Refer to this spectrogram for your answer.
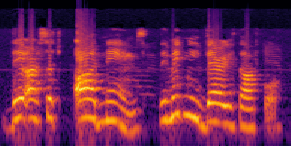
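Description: A woman's voice: moderate pace, darkish tone, dull audio, lightly acted. A woman voicing an anxious, suspicious little female mouse in a storybook reading. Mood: alarmed. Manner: high exclamations, anxious questioning.

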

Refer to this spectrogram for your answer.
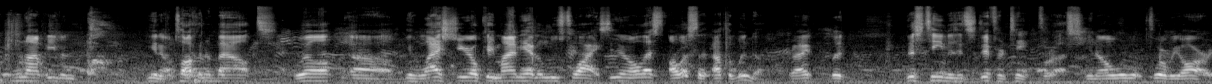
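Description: A middle-aged man, a head football coach at a postgame press conference, talking in halting, restarting sentences with many repeats. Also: fairly high pitch, poor audio. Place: concrete-walled stadium corridor. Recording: crowd chatter behind. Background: crowd noise.

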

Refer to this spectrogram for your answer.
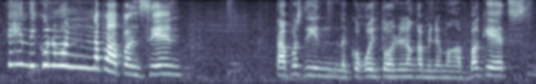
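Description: A guest actress from the Philippines chats casually, telling stories animatedly, acting out people's quoted lines and mixing Tagalog with English. Her voice is fairly high at a moderate pace, with slight background noise.

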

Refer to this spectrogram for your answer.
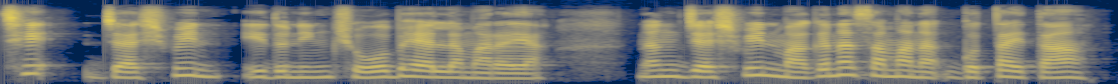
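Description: Woman voicing a caring young sister-in-law, gently teasing, mid-range voice. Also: mid-range voice, a little slow, close to an everyday voice. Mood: reassuring. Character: kind young sister-in-law, warm-hearted.

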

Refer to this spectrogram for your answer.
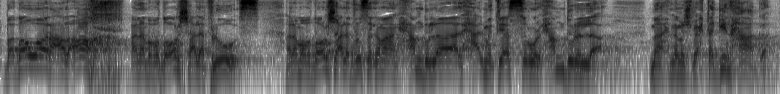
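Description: A man's voice: high-pitched, racing. A man making an impassioned, repetitive plea in a live interview. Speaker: interviewee, brother of a singer.

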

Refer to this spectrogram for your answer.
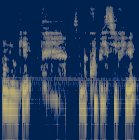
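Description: Husky-voiced woman telling a personal story. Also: mid-range voice, little pitch movement, a little fast. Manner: chatty and self-mocking, with frequent laughs and soft whispered asides; restless, repeating questions and restarting phrases. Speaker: vlogger. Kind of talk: casual personal storytelling to camera.

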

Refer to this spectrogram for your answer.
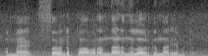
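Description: A man, dropping English words into his speech. It is recorded on a walk outdoors, with clear noise behind him. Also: on the high side, rapid-fire, darkish tone. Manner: mixes English words into Malayalam. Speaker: vlogger. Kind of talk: casual travel vlog narration. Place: outdoors on a forest walking trail. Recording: noisy outdoor walking recording.

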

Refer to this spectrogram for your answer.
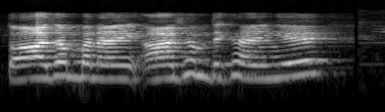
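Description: Woman, middle-aged, high voice, bright tone, casual home vlog, phone held at arm's length. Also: fairly even intonation, moderate pace, muffled recording. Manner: chatty, talks to the camera and addresses viewers as "guys". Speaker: family vlogger. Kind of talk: casual vlog chat to viewers. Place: home living room, indoors.

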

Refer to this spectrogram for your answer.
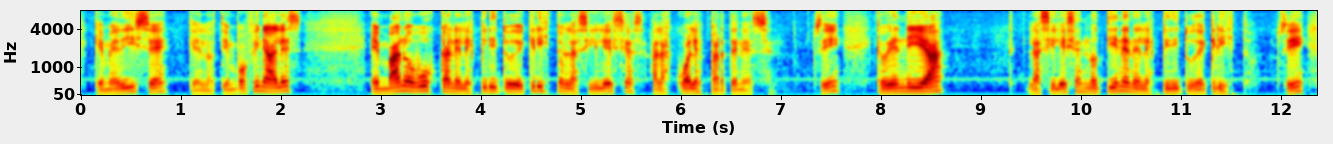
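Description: A man's voice: mid-range voice, clear, resonant tone, dry recording. A man talks through a program on screen in an easygoing tutorial. He keeps checking that the listener is following along. His voice sits in an ordinary middle range, recorded dry and close. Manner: explanatory, often checks in with a quick "¿sí?". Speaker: channel host giving a software tutorial.

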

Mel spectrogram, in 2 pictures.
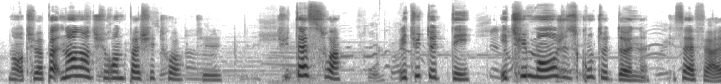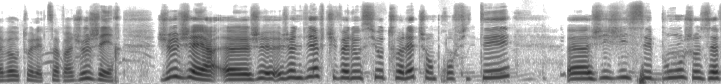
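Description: A woman with a French accent giving casual let's-play commentary, teasing and scolding the characters in her game in an exasperated way. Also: high-pitched. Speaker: gameplay commentator.

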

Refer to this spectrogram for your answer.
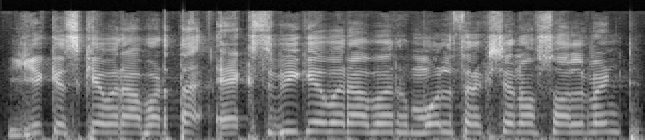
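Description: A man's voice: very high-pitched, level tone, a bit bright, smooth, no echo. A young man teaching chemistry in a live classroom lecture, speaking in a casual, teasing way and drawing out key terms. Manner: casual, teasing students, drawn-out stressed terms. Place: classroom with students.

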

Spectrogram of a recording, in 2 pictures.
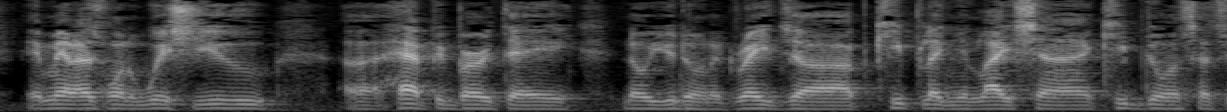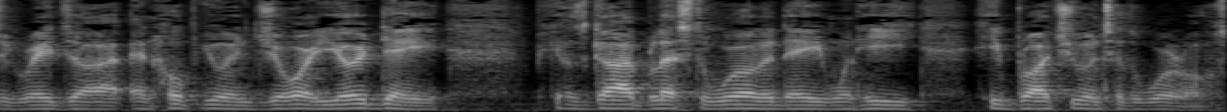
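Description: A man's voice: on the low side, breathy edge. A man giving a heartfelt, faith-minded birthday greeting. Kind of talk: casual recorded birthday greeting.

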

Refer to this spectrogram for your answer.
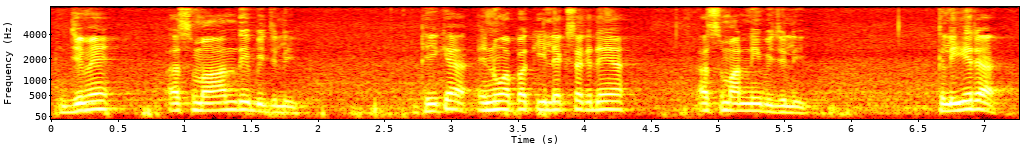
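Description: A man teaching an exam-prep grammar lecture, asking his students again and again whether the point is clear. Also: a little high, moderate pace, pauses often, a little mellow, slight background noise. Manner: checks understanding with repeated questions.

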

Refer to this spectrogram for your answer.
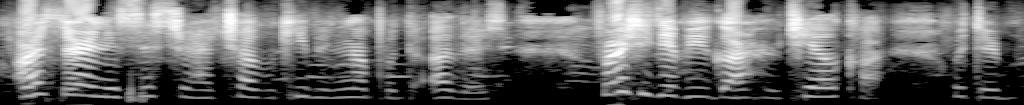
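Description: Woman storybook reader, high and very bright voice, lively read-aloud with quiet speech tags. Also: brisk, slight background noise, rough recording. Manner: lively, lifts her voice for quoted characters and drops it for tags. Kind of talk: reading a children's picture book aloud.

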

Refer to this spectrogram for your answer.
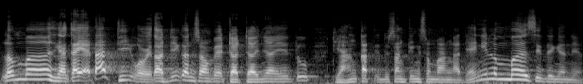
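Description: A man's voice: medium pitch, sing-song, fairly quick. A man giving a sermon, telling a story animatedly and acting out its dialogue with chatty asides. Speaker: religious teacher. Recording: reverberant hall sound.

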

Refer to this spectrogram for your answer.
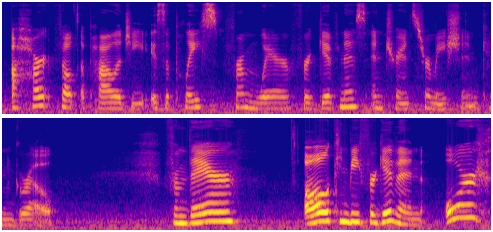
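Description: A woman pastor giving a sermon, speaking in a gentle, encouraging way straight to her listeners. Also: medium pitch, a little hiss or hum. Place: church video recording.

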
